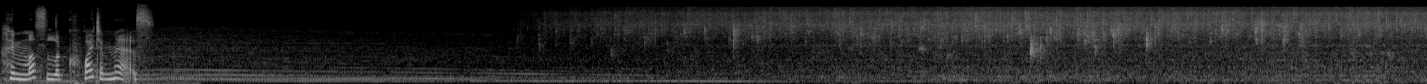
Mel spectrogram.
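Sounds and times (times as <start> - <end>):
speech: 0.1 - 1.6
shower water running: 5.1 - 14.2.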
